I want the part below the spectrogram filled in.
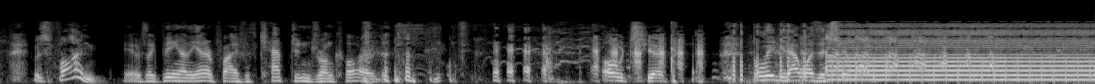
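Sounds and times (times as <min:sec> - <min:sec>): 
speech: 0:00.3 - 0:10.9
laughter: 0:03.6 - 0:10.8
loud steady electrical hum: 0:07.0 - 0:10.9
harsh static buzzing in a fast regular pulsing rhythm: 0:07.3 - 0:10.9.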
